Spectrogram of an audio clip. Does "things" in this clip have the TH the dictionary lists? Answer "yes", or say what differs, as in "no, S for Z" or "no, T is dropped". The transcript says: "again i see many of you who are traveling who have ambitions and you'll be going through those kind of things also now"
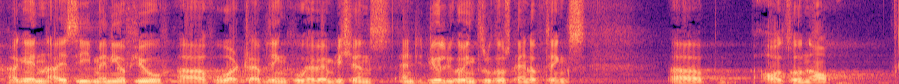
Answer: no, T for TH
